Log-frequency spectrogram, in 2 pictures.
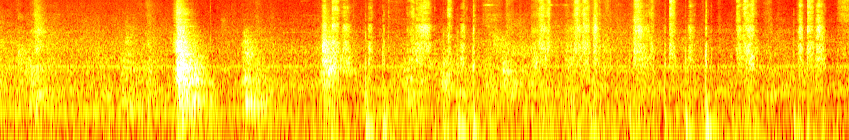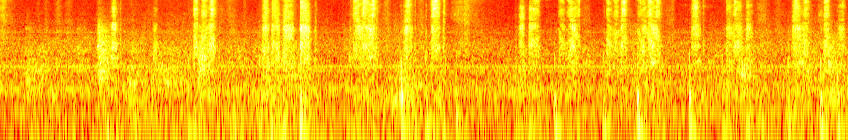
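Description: Writing on a board: an irregular run of short scratchy strokes and taps, several a second, with one louder knock about two seconds in, over a faint steady hum.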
